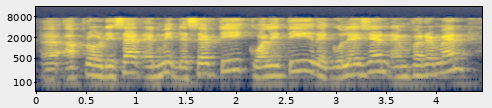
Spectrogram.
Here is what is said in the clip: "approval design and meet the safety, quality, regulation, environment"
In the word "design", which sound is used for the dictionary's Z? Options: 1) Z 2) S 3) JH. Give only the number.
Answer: 2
